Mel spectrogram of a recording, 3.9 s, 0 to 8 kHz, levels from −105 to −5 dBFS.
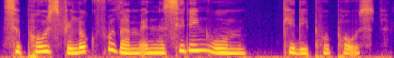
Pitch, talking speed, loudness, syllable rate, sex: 205 Hz, 165 wpm, -17 LUFS, 5.1 syllables/s, female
